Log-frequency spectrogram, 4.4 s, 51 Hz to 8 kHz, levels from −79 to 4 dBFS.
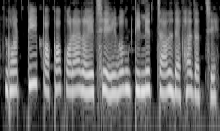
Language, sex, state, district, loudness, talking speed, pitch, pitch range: Bengali, female, West Bengal, Cooch Behar, -15 LUFS, 135 wpm, 245 Hz, 230-255 Hz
